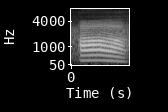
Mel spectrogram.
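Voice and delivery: আ held long and steady; long vowel. Shown as a demonstration. Teacher showing students it takes much time, long drawn-out আ. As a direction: draw আ out to show its length. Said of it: "দেখো অনেকটা time লাগছে".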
